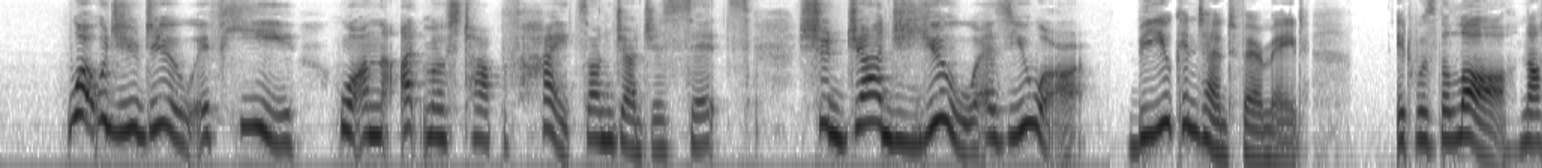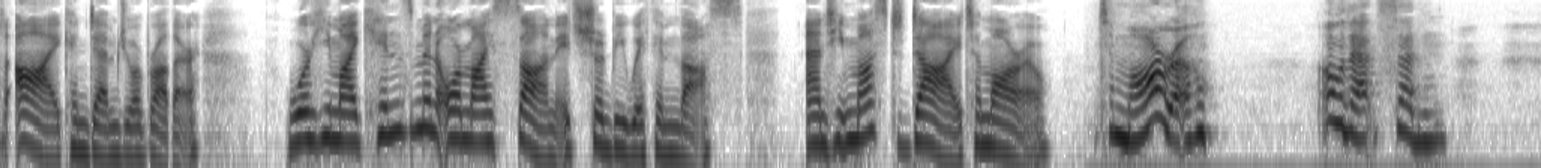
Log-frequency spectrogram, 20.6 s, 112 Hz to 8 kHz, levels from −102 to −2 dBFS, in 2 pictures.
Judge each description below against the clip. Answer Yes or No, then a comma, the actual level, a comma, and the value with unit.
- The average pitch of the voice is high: Yes, high, 235 Hz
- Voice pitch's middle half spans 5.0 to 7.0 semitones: Yes, wide, 5.4 semitones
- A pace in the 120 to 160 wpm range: No, average, 185 wpm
